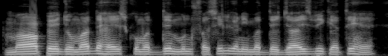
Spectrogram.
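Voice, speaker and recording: A man with an Urdu accent teaching Quran recitation, chanting verses slowly and then explaining the rules in quick plain speech. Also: medium pitch, flat delivery, a little mellow, dry recording. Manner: alternates slow drawn-out recitation with quick spoken explanation. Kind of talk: tajweed lesson with slow recitation.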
